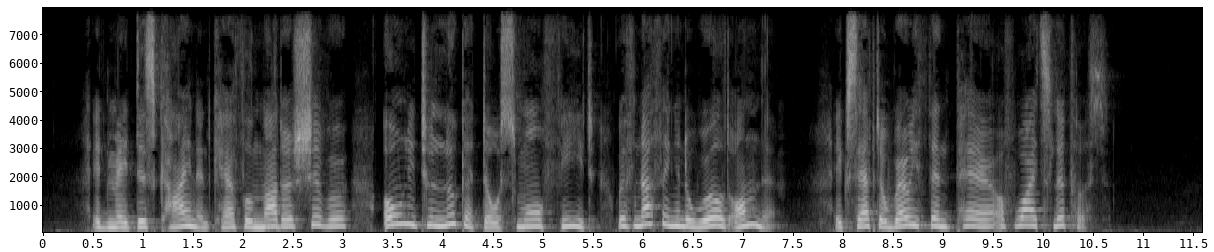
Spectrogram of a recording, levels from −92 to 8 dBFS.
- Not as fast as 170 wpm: Yes, average, 155 wpm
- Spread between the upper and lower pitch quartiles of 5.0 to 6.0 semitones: No, average, 3.7 semitones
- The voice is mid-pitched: No, high, 245 Hz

